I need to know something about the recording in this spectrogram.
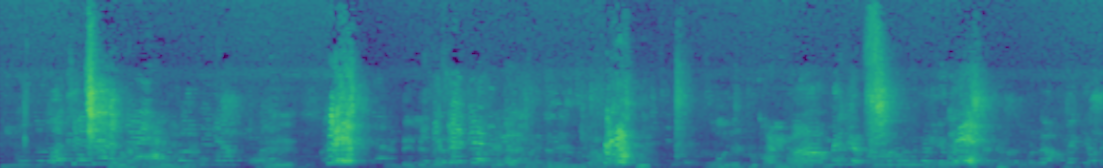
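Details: Several sharp sneeze bursts among lively Malayalam talk and laughter after people inhale snuff, in a comedy scene; sneeze.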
